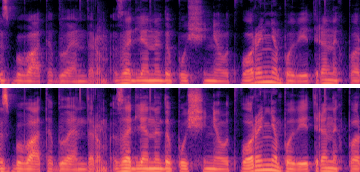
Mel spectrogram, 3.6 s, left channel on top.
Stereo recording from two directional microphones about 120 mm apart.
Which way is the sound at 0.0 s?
50° right (ahead or behind).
